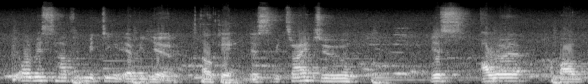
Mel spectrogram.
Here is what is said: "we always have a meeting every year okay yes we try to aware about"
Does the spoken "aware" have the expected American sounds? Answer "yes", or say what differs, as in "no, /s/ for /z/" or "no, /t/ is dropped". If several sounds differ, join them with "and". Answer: no, /w/ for /ɹ/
